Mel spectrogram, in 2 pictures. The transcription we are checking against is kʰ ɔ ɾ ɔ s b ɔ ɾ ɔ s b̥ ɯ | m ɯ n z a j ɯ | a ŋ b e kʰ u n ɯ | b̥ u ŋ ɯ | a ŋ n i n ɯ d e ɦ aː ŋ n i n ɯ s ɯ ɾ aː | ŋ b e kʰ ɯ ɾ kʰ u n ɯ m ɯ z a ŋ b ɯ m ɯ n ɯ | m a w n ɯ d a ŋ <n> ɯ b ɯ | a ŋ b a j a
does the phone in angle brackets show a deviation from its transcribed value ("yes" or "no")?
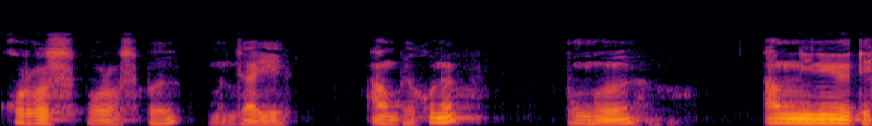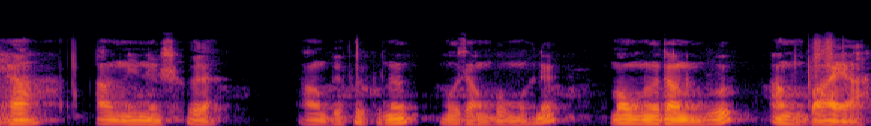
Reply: no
